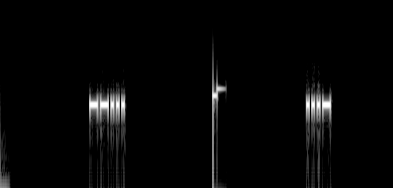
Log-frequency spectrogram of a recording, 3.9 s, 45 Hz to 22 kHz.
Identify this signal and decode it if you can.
Morse code, heard as a keyed tone, about 46 wpm, 700 Hz. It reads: 7 V
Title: Single Letter-Number 45wpm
